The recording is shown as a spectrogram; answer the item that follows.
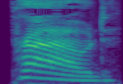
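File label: "proud", American English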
